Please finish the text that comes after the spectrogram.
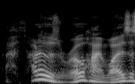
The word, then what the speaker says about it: Rohirrim: Ro rohim rohim rohim roheim Ro it's r o h i r r i m it's roheim just trust me okay that's what I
